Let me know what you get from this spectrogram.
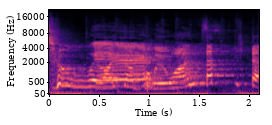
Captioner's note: laughing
